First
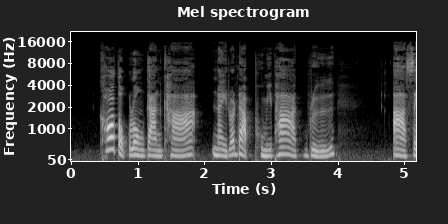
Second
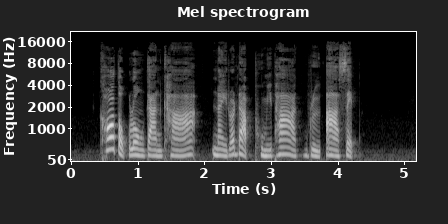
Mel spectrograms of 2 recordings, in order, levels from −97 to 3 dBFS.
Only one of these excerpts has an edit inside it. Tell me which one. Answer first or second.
second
